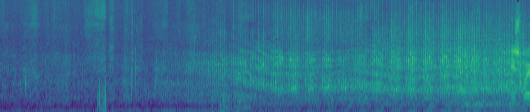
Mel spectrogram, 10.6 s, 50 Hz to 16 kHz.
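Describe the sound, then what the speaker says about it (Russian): An MTZ-80 tractor's diesel engine rumbles, starting low and growing steadily louder as it revs up, with a few knocks early on and a faint voice underneath. "поехал домой ставить трактор"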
